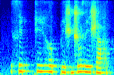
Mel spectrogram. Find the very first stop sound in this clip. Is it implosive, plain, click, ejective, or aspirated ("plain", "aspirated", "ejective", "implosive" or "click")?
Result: plain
